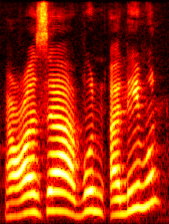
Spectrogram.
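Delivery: slow recited अज़ाबुन अलीमुन; measured Quranic recitation. Shown as a demonstration. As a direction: recite it slowly like tilawat. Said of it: "अल्लाह ताला बोल रहे हैं".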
